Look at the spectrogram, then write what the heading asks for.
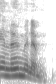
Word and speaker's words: aluminum: aluminium they say aluminium both ways are fine American English says aluminium British English aluminium both are correct the only difference is if you want to speak with American English say aluminum if you want to speak with British English its aluminium notice also the spelling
